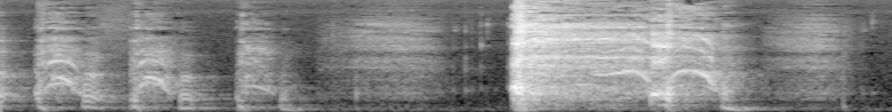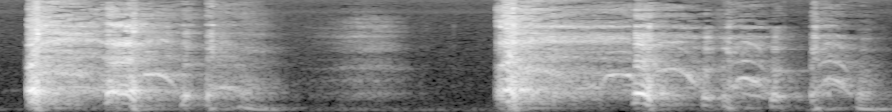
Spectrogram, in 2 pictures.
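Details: Three forceful, rough coughs after a run of softer throat-clearing sounds, with phlegm mentioned; wet, productive cough.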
